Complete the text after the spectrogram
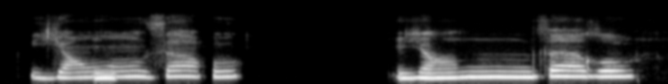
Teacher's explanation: we are not going to manifest the sound of noon sakin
